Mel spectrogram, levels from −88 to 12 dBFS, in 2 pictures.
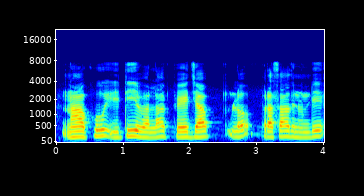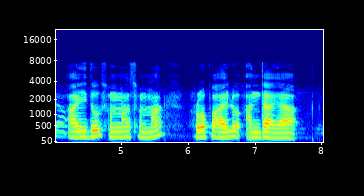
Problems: constant background noise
